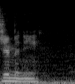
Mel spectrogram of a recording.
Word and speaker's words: Gemini: a character named whatever, her name is spelled Gemini, but no, it's pronounced Jiminy.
